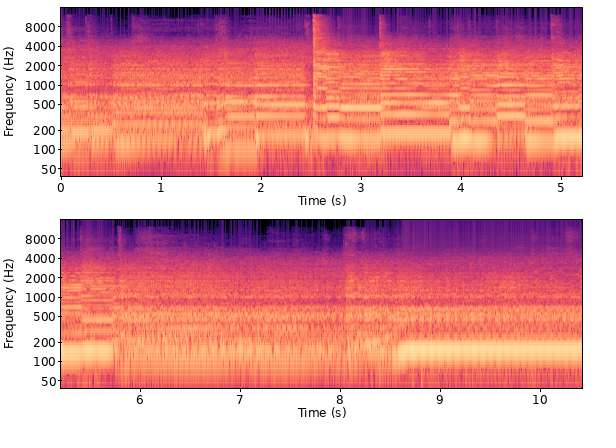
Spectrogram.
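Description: Electric bass guitar playing a hard-rock riff along with music, the notes changing every half second or so; near the end a long low note is held.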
